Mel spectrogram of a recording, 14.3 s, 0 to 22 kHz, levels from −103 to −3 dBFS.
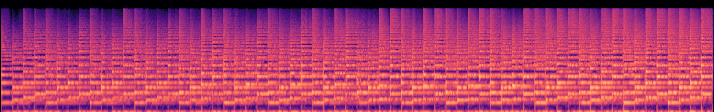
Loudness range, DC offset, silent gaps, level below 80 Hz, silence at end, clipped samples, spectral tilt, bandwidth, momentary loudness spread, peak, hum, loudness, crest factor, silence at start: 5 LU; under 0.1%; none; -46 dBFS; 0.05 s; under 0.1%; -0.5 dB/octave; 16 kHz; 6 LU; -4 dBFS; none; -20 LUFS; 18 dB; 0 s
